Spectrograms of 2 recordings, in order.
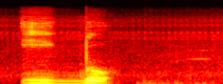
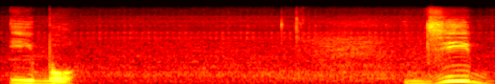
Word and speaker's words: Igbo: is not how the ebo people of southeast pronounce their own names their own name they are not ego and I know this is like a very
